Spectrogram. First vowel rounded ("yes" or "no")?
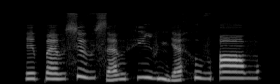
no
